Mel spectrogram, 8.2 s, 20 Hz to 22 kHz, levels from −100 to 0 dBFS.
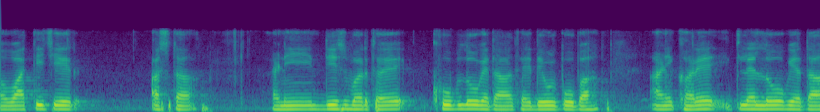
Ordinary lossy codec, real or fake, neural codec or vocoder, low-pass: Opus, 16 kbps; real; none; 7.2 kHz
